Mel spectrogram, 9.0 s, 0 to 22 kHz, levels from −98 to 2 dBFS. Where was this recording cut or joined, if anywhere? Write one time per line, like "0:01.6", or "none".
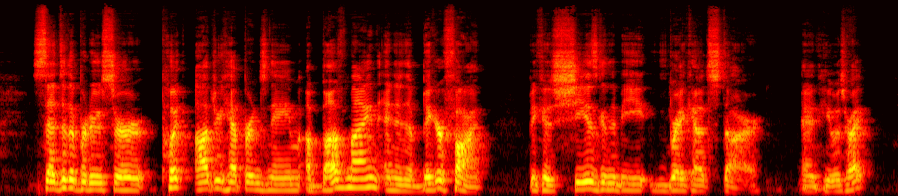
0:06.7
